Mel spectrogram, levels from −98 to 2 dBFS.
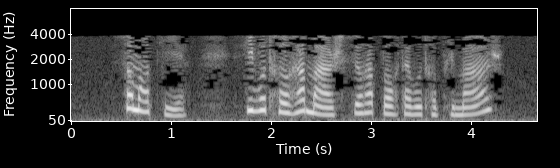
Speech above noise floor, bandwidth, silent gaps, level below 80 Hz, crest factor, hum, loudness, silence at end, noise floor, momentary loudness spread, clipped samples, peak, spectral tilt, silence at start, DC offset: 29 dB; 4 kHz; none; -50 dBFS; 18 dB; none; -17 LUFS; 0.4 s; -46 dBFS; 11 LU; under 0.1%; 0 dBFS; -11.5 dB/octave; 0.55 s; under 0.1%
